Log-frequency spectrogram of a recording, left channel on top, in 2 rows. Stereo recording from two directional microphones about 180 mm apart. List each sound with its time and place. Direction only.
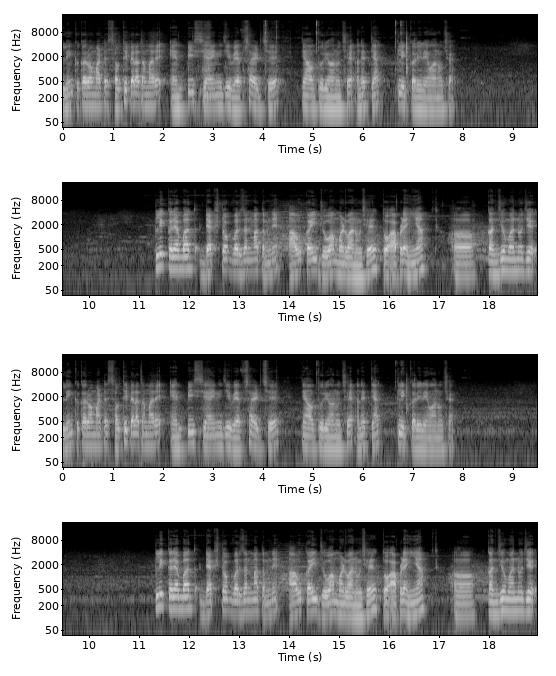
0.0 s speech: 30° right (ahead or behind)
11.3 s speech: 30° right (ahead or behind)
